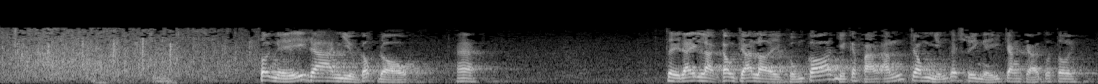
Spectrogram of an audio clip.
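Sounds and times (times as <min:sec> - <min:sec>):
group applauding: 0:00.0 - 0:02.7
speech: 0:02.6 - 0:04.9, 0:06.6 - 0:10.9.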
